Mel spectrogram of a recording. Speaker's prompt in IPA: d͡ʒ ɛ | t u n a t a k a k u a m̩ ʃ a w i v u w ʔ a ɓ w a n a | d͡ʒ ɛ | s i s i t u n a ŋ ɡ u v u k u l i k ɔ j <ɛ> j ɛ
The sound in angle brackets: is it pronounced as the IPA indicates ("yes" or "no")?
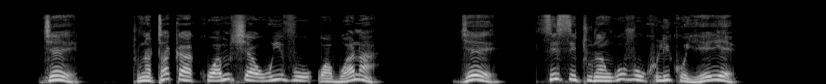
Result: yes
